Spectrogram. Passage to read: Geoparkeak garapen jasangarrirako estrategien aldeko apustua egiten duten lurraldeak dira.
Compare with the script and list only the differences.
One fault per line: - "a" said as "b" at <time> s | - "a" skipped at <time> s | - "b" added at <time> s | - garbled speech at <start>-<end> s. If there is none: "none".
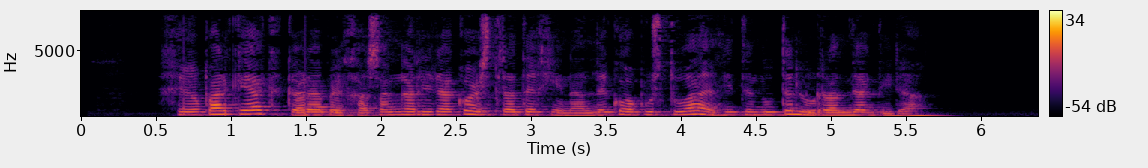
none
